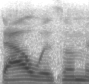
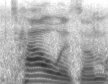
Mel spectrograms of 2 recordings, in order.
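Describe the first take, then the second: First: The word begins with a D sound. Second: The word begins with a T sound. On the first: "or a D" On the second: "with a T"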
